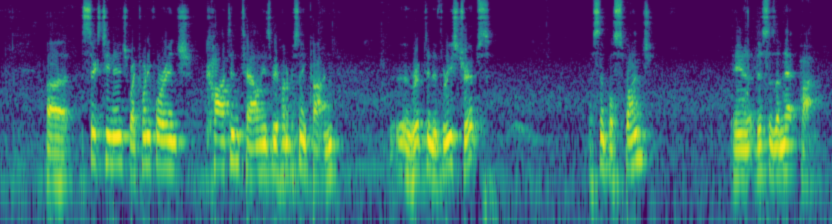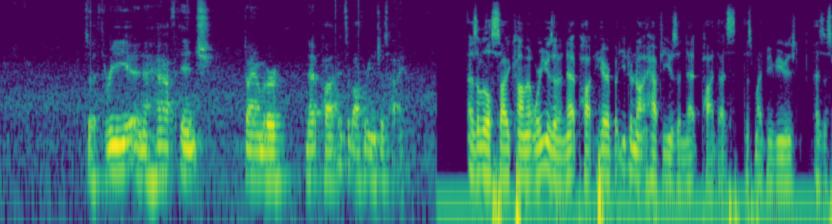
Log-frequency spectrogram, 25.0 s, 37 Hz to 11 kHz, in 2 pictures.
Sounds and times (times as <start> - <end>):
Speech: 0.7 - 5.1, 5.8 - 7.4, 8.8 - 9.9, 11.0 - 12.3, 13.7 - 18.6, 19.5 - 24.9.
